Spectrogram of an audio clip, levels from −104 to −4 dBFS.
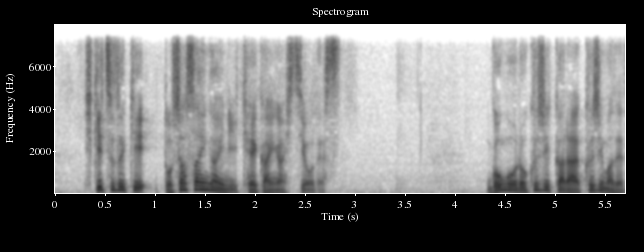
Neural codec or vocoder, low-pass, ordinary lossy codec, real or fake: none; 7.2 kHz; none; real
